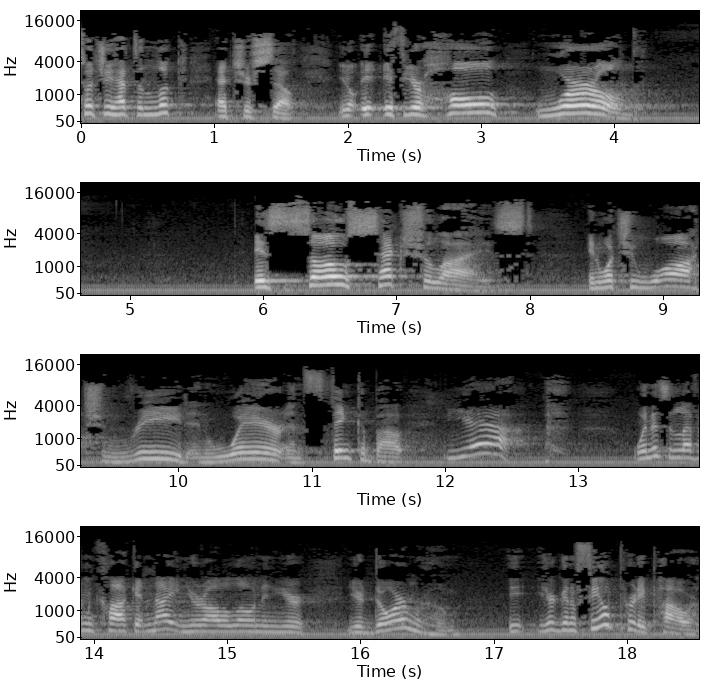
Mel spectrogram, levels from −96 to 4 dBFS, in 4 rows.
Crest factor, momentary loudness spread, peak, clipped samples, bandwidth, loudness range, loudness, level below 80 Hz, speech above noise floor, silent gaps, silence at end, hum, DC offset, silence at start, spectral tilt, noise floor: 22 dB; 18 LU; -2 dBFS; under 0.1%; 13.5 kHz; 9 LU; -25 LUFS; -52 dBFS; 21 dB; none; 0 s; 60 Hz at -45 dBFS; under 0.1%; 0 s; -4 dB/octave; -46 dBFS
